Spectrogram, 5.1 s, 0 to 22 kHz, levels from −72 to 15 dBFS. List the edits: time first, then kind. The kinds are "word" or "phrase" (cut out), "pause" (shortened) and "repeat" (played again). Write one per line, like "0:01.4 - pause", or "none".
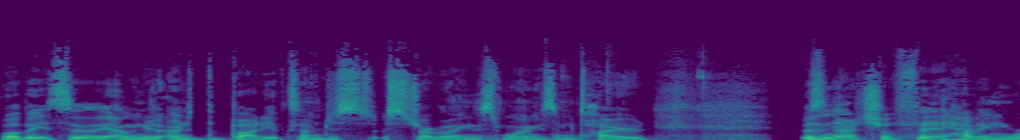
0:00.9 - phrase
0:01.4 - word
0:03.9 - pause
